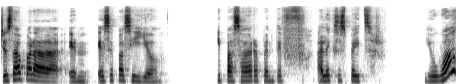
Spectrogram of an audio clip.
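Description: A woman talks at a fairly high pitch and a moderate pace, her intonation fairly even. Long, frequent pauses and big swings in loudness stand out against a quiet background. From northern Mexico. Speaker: actress. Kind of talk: casual interview. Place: studio. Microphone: studio mic.

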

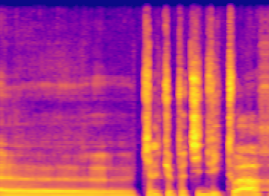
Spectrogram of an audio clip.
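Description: Against a quiet background, a man with a fairly low pitch and a dark, mellow tone speaks very slowly with lively intonation. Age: 20s. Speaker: member of parliament; guest. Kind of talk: interview. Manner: hesitant, many filler sounds. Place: office. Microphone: handheld.

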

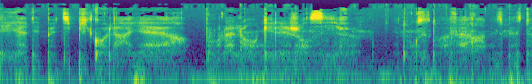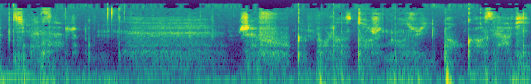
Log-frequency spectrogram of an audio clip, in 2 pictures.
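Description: A soft-spoken woman whispers at a moderate pace. Long pauses come often between her words. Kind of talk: soft close-mic vlog chat. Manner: soft ASMR whisper close to mic. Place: home room. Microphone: studio mic.

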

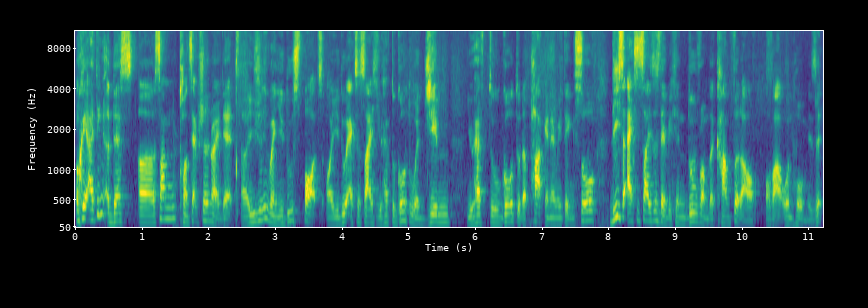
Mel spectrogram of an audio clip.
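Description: At a very fast pace with hardly any pauses, a man talks with lively intonation. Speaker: show host. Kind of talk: presenter talk. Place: studio.

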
